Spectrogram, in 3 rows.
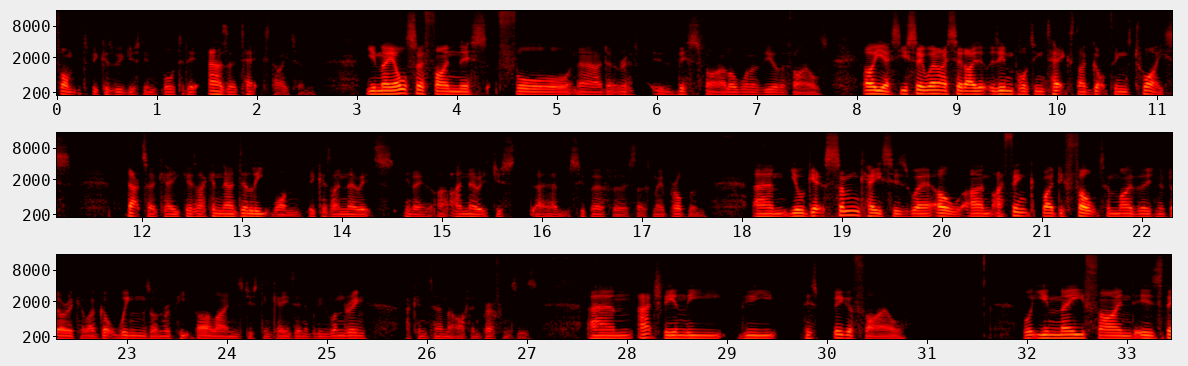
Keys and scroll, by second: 0.9 super+8.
